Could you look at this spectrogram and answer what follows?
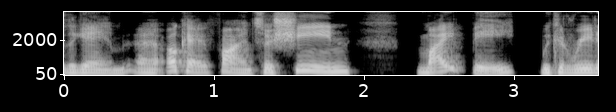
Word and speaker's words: Shein: know it's very interesting their name is spelled s-h-e-i-n uh and so it's Sheen not shine but it is easy to mix up yeah Sheen like Charlie yes exactly we love you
